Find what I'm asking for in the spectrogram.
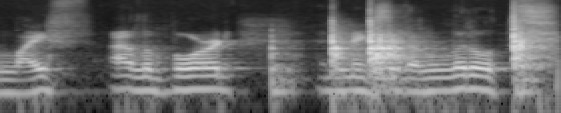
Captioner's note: board clacking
